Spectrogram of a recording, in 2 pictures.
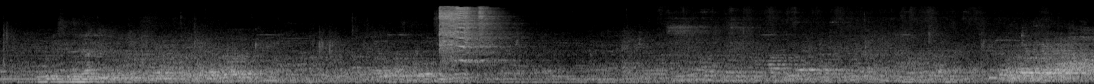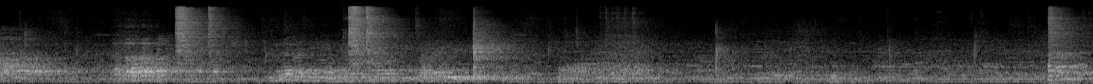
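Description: Several adults talk at once nearby.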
